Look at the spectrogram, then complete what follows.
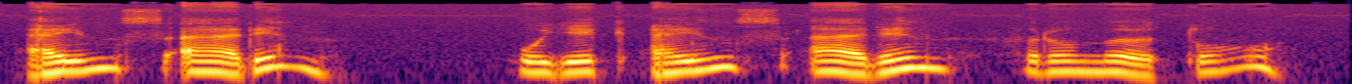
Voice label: eins ærin, Numedalsmål; Uttrykk; Ho jekk eins ærin før møte ho.

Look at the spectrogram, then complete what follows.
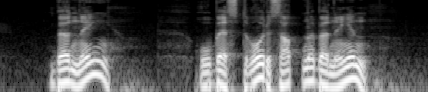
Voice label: "bønning", Numedalsmål

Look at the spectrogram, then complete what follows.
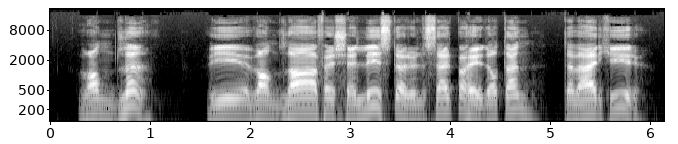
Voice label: vandle, Numedalsmål

